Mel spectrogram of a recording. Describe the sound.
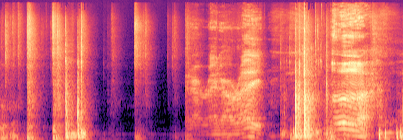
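A handful of sharp knocks on a door in quick succession, then a short pause before a voice starts talking over a faint background.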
